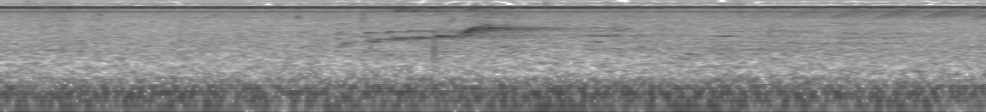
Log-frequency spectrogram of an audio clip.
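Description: Outdoor ambience: a bird call rising in pitch about two seconds in, over a steady low rumble and a steady high-pitched whine.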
